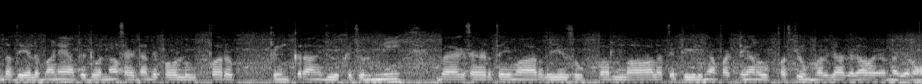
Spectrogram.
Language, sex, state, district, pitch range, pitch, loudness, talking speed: Punjabi, male, Punjab, Fazilka, 110-115 Hz, 115 Hz, -14 LUFS, 180 wpm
